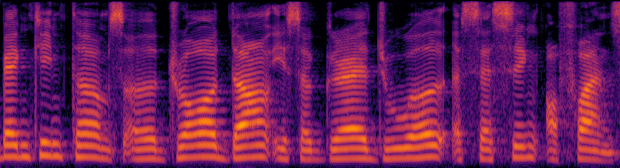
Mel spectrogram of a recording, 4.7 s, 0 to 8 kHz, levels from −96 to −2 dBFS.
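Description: No technical faults detected.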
